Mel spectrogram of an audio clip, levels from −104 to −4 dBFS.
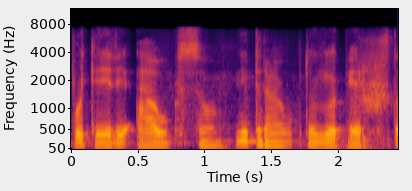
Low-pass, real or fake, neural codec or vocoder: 7.2 kHz; fake; codec, 16 kHz, 2 kbps, X-Codec, HuBERT features, trained on balanced general audio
